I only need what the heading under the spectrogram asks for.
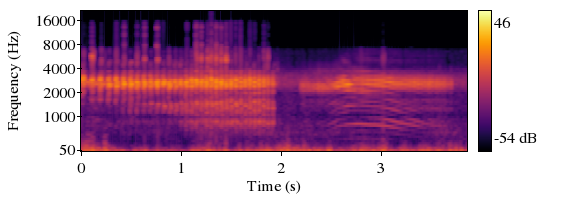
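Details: Northern royal albatross on 27 February 2024, at the return of birds, gives a loud, harsh, harmonic-rich braying call for two seconds, then a drawn-out wavering moan, over steady wind rumble.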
